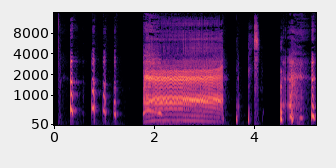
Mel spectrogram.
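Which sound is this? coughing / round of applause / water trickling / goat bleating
goat bleating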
